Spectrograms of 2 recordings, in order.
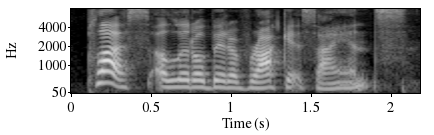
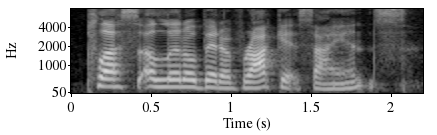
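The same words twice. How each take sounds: Both takes have the same delivery.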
